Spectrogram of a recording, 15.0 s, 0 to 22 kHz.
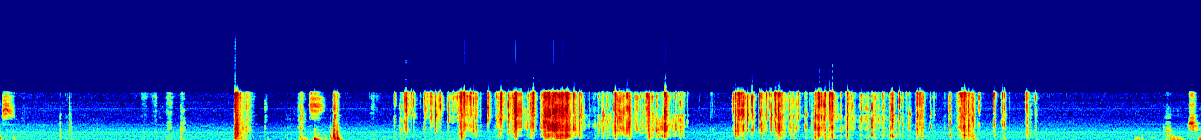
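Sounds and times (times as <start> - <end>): card packaging crinkling and tearing: 5.0 - 8.6, 9.2 - 13.0.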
